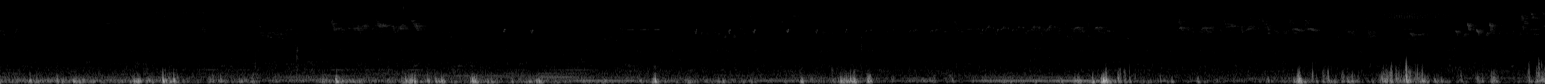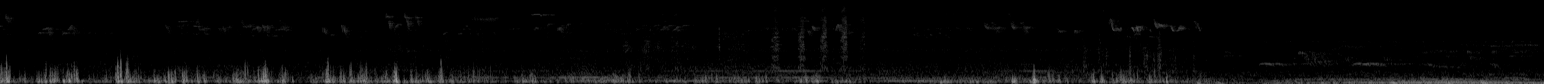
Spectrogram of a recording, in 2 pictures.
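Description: Hands crumbling and rubbing punkwood into powder: an irregular run of soft crackles and scratches, with birds chirping faintly throughout.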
